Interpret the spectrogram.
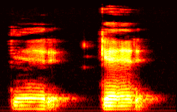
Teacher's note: This T between two vowels is pronounced with a D.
